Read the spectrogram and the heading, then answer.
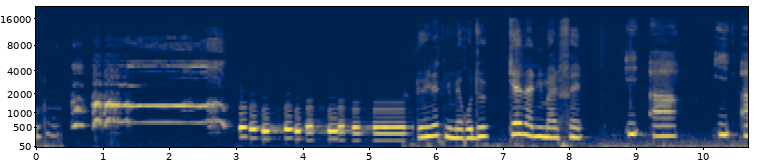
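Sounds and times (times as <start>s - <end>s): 
speech: 0.0s - 0.4s, 3.1s - 10.6s
rooster crowing: 0.5s - 3.1s.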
